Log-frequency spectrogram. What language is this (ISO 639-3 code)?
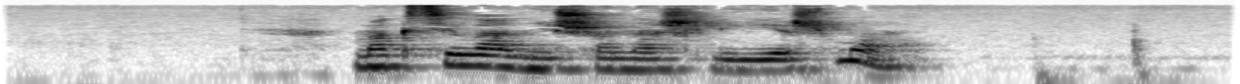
chm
